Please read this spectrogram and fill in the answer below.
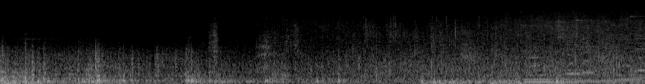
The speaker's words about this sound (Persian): ما باید از زیر بارون بریم.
